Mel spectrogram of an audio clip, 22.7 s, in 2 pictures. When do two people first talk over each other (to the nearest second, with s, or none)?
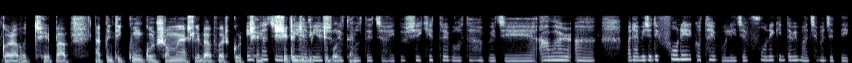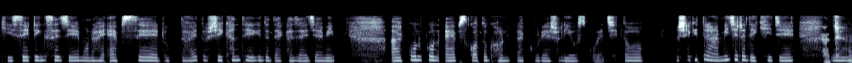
3 s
